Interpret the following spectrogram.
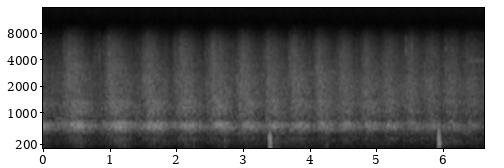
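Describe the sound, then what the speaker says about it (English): A darts-match crowd in an arena, a steady rhythmic roar of chanting and cheering that pulses in waves, with a couple of sharp thuds cutting through near the end. "the crowd 60. are gripped by this match, and there's bursts of encouragement for Max Hopp"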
